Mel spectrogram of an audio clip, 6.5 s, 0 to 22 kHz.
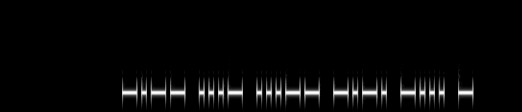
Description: Morse code, heard as a keyed tone, about 20 wpm, 700 Hz. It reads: YV3CBT
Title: DXCC-100 Call Signs - 6 Characters - Repeated 3x - 20wpm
